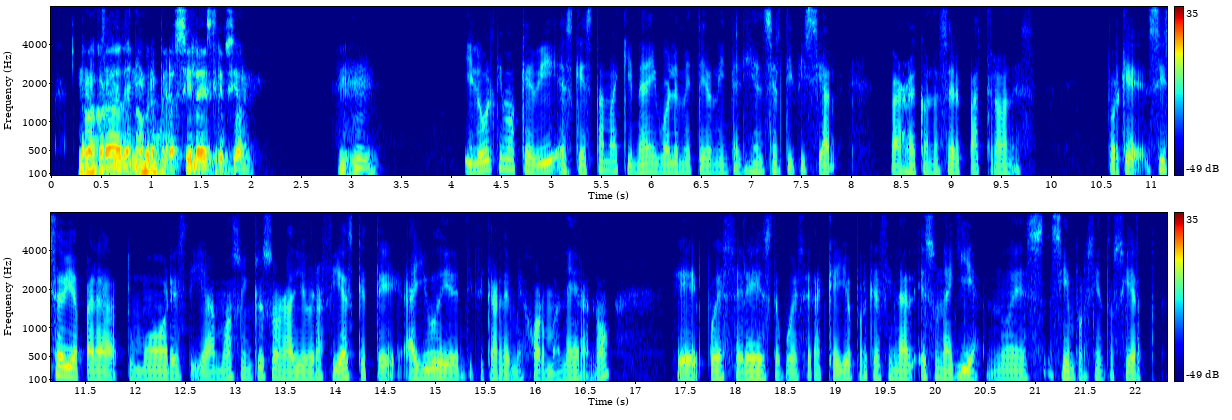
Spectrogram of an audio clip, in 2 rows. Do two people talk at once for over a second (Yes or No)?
Yes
